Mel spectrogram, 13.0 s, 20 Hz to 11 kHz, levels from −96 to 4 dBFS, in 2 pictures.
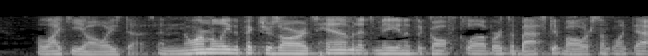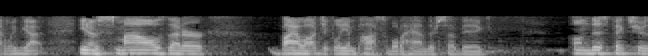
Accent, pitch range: American, 120-155 Hz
